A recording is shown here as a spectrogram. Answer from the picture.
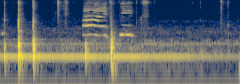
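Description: Slime being pressed and squished by hand: a few sharp wet clicks and pops, with a short wavering high squeak about a second in. A steady low hum runs underneath.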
